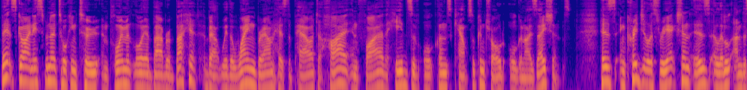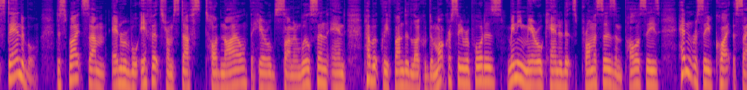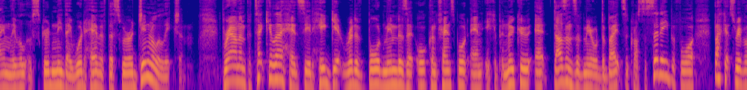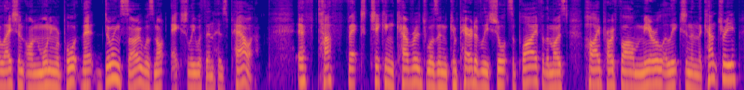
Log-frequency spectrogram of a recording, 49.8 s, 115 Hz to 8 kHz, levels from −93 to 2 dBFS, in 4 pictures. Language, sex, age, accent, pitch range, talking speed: English, male, 30-49, Australian, 130-160 Hz, 160 wpm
